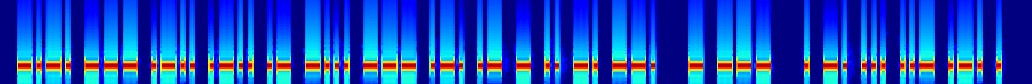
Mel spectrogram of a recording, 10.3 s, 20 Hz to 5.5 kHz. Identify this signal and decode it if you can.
Morse code, heard as a keyed tone, about 25 wpm, 600 Hz. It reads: COLLABORATING TO ENSURE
